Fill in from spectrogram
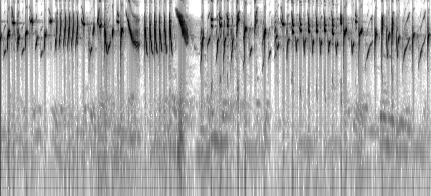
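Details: European goldfinch song: repeated buzzy trills alternating with quick, high, jingling chirps, continuous and energetic throughout.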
